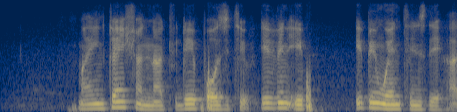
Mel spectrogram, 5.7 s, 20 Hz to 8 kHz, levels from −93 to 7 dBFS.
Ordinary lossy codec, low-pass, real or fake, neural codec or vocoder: Opus, 16 kbps; 7.2 kHz; real; none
